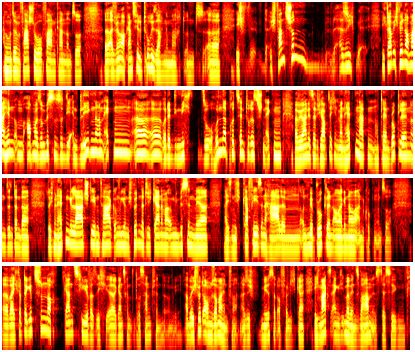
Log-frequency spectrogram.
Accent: Cologne, North Rhine-Westphalia, Germany; now in Berlin, Germany; ich komme ja aus Köln oder so, aus der Ecke von Köln

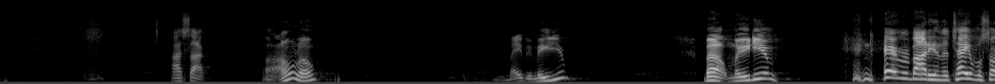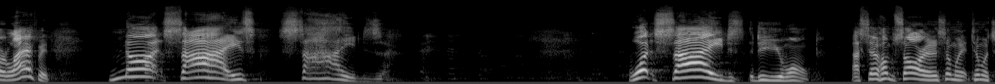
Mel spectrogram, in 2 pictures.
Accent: United States; accent: country; I was a little country boy, didn't go out to eat much, but I tell you what, I let my country accent come out

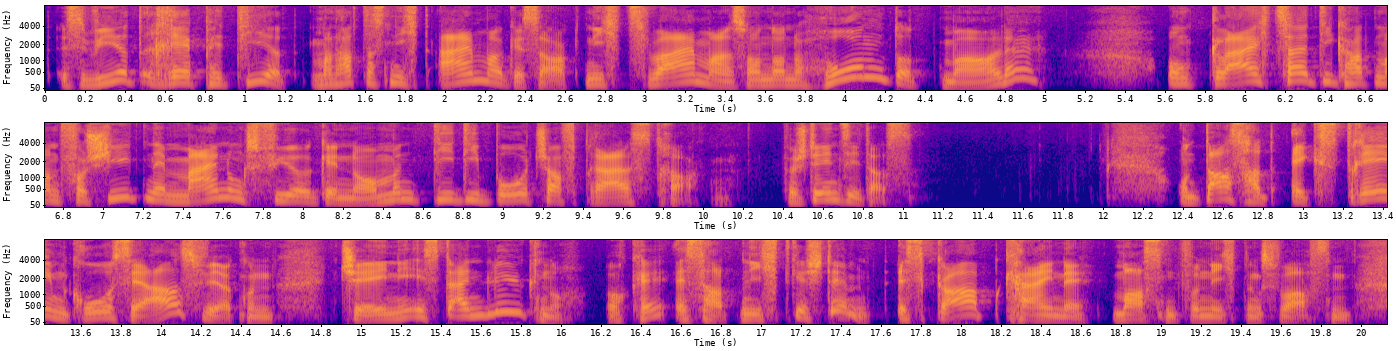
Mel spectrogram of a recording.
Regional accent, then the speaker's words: Switzerland; Bei uns in der Schweiz

